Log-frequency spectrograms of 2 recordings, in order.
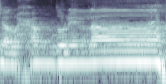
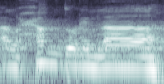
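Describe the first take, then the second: First: It is shouted loudly. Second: It is said at a normal volume. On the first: "চিৎকার মেরে বলছি" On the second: "বলে উঠছি"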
